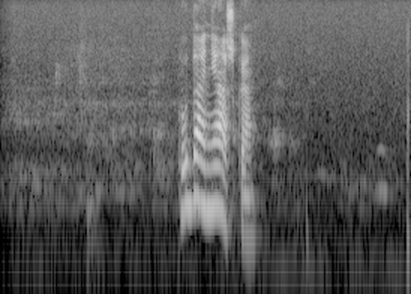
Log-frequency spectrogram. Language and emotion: Russian, positive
